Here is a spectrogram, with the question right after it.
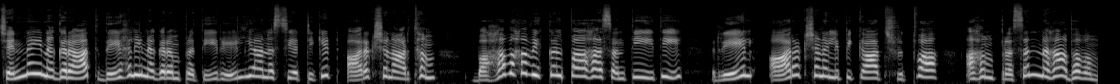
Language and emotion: Sanskrit, happy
